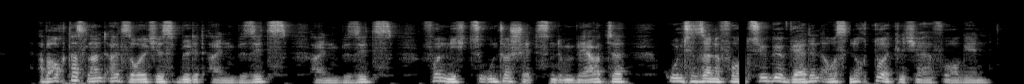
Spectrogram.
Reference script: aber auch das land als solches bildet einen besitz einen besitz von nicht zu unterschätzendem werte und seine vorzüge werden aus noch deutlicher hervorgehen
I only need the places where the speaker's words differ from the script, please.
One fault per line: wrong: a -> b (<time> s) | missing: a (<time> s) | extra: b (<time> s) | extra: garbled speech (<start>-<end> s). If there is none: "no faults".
no faults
